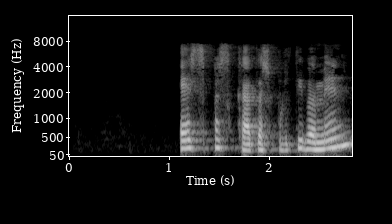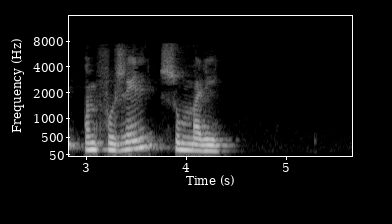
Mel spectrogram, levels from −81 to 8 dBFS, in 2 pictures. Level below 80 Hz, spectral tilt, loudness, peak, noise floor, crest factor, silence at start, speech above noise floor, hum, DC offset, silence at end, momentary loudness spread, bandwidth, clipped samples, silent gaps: -58 dBFS; -7 dB/octave; -18 LUFS; -2 dBFS; -73 dBFS; 18 dB; 1.1 s; 56 dB; none; under 0.1%; 1.25 s; 7 LU; 7.6 kHz; under 0.1%; none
